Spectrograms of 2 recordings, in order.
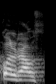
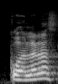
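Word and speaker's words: Kohlrausch: अब कोलराउस लॉ, कोहलरस लॉ, कोलराउस लॉ, कुछ भी बोलो, प्रोनाउंसिएशन अलग है, स्पेलिंग देखोगे तो एक ही है।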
